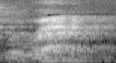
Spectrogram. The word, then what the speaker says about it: Murat: It's French, but they pronounce it Murat, spelled M-U-R-A-T.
